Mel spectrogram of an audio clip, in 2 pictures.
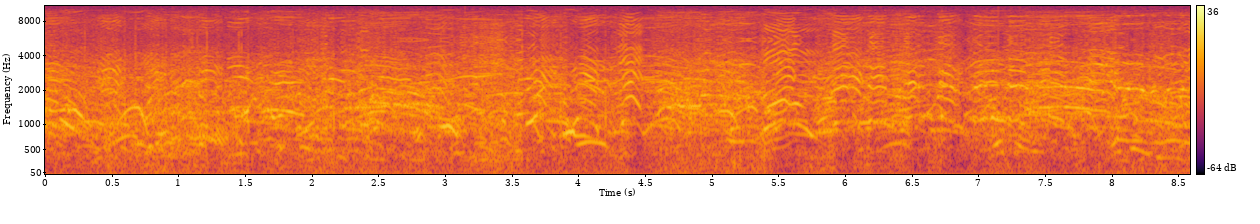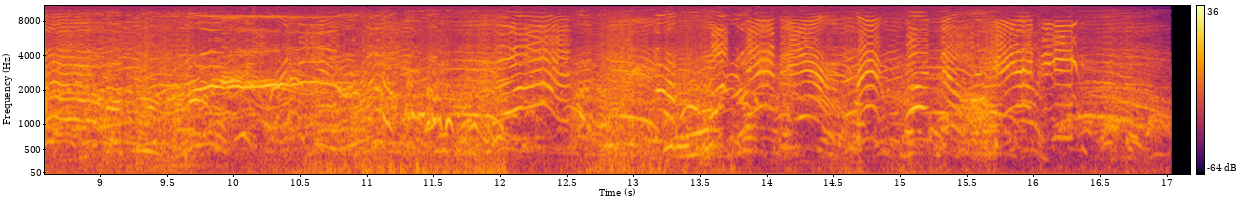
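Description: Young children chatter, shout and squeal excitedly outdoors.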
